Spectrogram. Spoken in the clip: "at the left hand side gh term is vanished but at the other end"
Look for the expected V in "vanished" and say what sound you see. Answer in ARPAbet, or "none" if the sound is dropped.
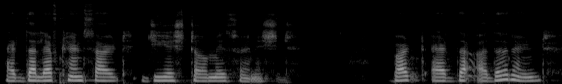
F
